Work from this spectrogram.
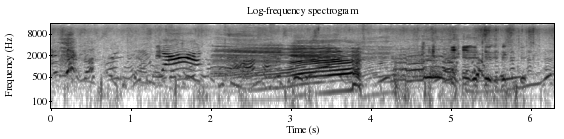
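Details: Dairy cattle let out on pasture for the first time in spring, mooing loudly amid running and jumping; several overlapping calls, one long drawn-out moo from about two to four seconds, shorter bellows around it, bustling herd noise behind.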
